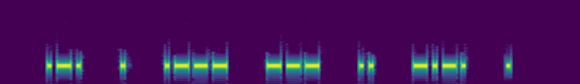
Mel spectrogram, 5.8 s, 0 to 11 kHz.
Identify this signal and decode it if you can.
Morse code, heard as a keyed tone, about 25 wpm, spaced as for 15 wpm, 600 Hz. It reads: REJOICE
